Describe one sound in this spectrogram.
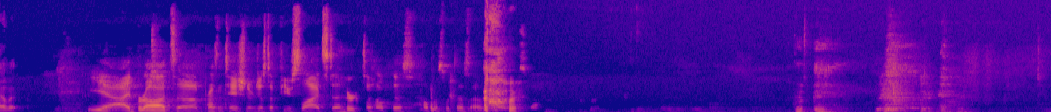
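A man speaks into a microphone to a room, in a measured presenting tone.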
